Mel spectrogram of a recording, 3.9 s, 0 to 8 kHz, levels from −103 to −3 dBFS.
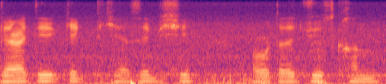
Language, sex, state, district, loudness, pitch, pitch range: Nagamese, male, Nagaland, Dimapur, -21 LUFS, 110 Hz, 105-115 Hz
